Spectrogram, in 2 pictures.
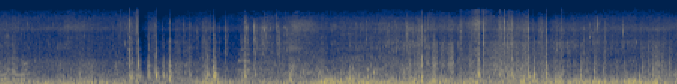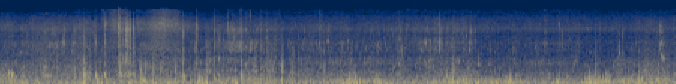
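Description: Wind rumbling on the microphone over water sloshing against an inflatable boat's hull, with a few sharp knocks from handling about two, three and ten seconds in.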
